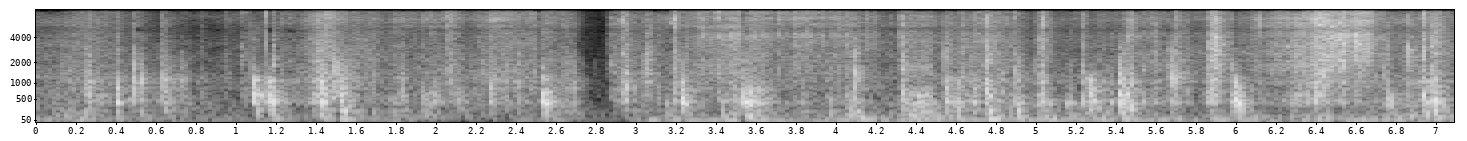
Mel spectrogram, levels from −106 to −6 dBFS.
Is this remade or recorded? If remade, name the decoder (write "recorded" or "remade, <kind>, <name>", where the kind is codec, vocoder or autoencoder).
remade, vocoder, Vocos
